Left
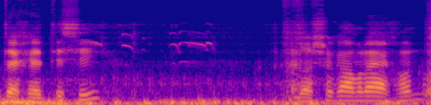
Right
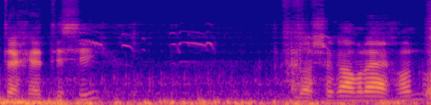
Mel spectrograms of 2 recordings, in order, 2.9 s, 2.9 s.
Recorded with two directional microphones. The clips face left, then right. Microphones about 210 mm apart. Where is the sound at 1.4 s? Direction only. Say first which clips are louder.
Even; 30° left (ahead or behind).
